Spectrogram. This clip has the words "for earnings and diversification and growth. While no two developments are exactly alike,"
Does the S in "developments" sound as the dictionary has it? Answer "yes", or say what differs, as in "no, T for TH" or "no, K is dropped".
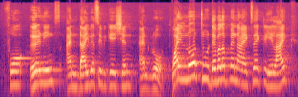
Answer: no, S is dropped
